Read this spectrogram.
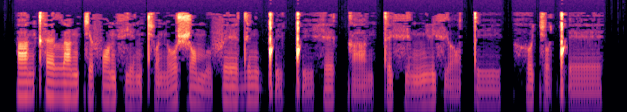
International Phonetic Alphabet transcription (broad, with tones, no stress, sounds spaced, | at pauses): aː˥ n kʰ ɛ˥ lː a˥ n c ɪ˥ f ɔ˥ n fʲ eː˩ n cʰ ʊ˩ n o˥ ʃ ɔ˥ m u˩ f eː˥ d i˥ n ǃʼ iː˩ ǃʼ iː˩ h eː˥ kː aː˩ n tː ɪ˥ fʲ ʊ˥ n ɲ iː˥ fʲ ɔː˩ tː iː˥ | h ʊ˥ c ʊ˩ ǃʼ eː˩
